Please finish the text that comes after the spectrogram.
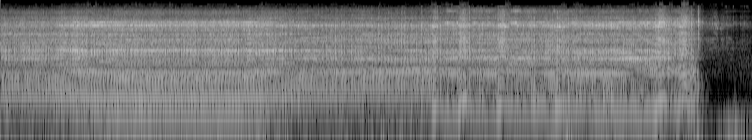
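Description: A nitro RC car engine idles steadily and loudly at close range on a cold, damp day, its buzzing drone holding an even pitch with a few brief blips of revving near the end before it cuts off.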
